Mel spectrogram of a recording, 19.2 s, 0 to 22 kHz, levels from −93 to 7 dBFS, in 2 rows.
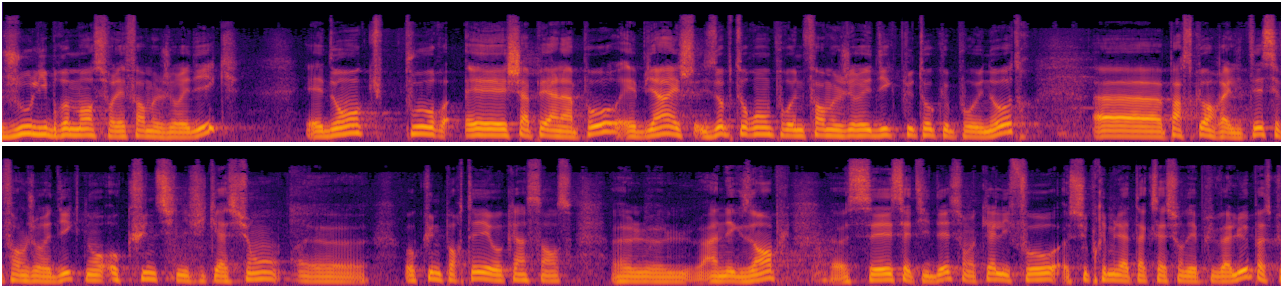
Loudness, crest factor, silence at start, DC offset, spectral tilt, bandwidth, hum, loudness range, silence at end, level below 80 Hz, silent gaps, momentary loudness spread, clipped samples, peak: -21 LUFS; 14 dB; 0 s; under 0.1%; -5.5 dB/octave; 16 kHz; none; 4 LU; 0 s; -54 dBFS; none; 7 LU; under 0.1%; -6 dBFS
